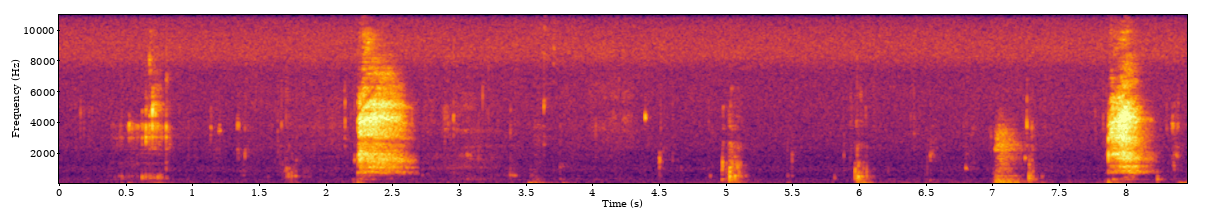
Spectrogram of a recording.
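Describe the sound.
Chewing and biting as someone tastes food, a few irregular crunchy bursts separated by quiet gaps, with no talk over them.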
